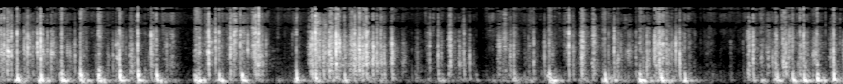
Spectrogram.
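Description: Crunchy pieces crackle and rustle as hands press them through a plastic grid.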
